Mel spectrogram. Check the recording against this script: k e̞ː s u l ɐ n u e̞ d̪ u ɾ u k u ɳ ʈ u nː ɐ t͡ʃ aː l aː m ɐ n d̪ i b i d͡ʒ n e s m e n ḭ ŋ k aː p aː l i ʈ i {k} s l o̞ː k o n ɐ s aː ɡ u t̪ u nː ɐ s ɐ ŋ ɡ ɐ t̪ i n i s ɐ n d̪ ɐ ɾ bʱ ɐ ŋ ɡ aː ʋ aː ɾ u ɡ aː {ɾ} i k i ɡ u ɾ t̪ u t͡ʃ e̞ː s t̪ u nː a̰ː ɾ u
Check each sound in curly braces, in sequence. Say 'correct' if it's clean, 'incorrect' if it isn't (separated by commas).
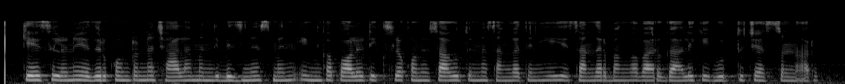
correct, incorrect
